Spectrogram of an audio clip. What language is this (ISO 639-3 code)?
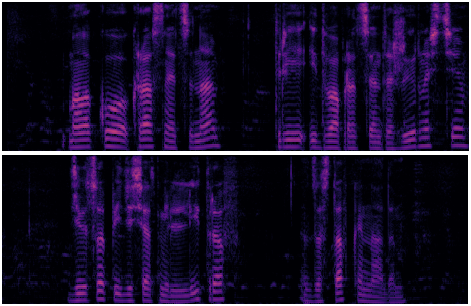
rus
